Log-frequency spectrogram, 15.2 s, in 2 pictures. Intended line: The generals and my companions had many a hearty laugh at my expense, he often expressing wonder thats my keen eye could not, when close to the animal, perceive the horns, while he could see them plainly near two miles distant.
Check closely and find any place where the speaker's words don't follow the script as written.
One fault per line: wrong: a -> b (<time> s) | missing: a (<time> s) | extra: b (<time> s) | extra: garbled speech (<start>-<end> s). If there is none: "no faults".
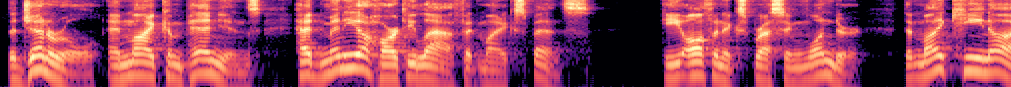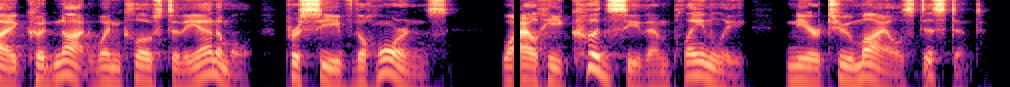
wrong: generals -> general (0.1 s)
wrong: thats -> that (6.8 s)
